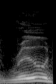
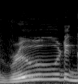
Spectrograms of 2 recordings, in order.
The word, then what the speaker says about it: rue: and I know that the correct pronunciation of Rue uses the French R but I'm incapable of pronouncing the French are and also I bet if you did that it wouldn't rhyme so I'm going to stick with rude goo uh so okay the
